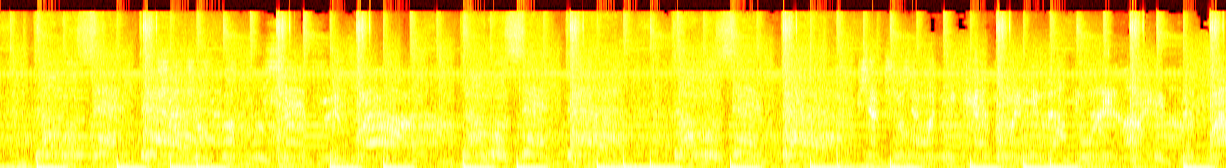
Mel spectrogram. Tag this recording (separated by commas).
Music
